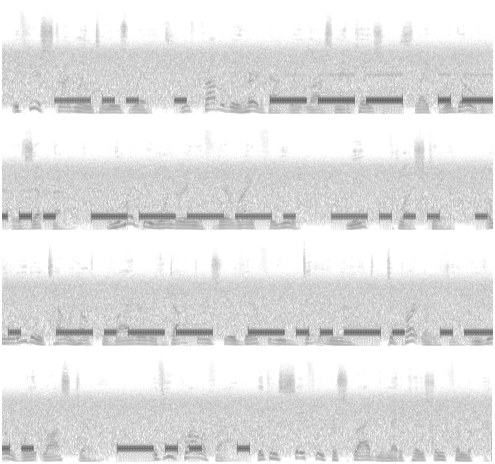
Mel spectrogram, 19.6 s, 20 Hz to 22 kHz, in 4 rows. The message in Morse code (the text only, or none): DE OL9BIY/R DE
